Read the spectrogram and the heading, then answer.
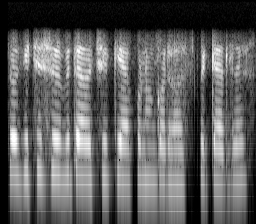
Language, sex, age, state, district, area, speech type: Odia, female, 18-30, Odisha, Nabarangpur, urban, conversation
